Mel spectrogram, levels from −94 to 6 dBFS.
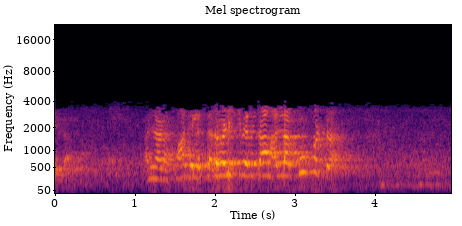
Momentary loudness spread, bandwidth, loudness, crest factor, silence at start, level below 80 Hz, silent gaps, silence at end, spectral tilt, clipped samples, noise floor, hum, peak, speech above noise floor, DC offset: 22 LU; 3.8 kHz; -19 LUFS; 20 dB; 0 s; -58 dBFS; none; 0.15 s; -8.5 dB/octave; under 0.1%; -43 dBFS; none; -2 dBFS; 24 dB; under 0.1%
